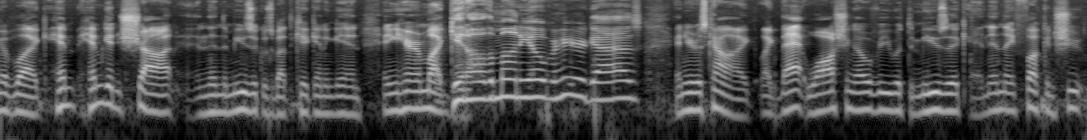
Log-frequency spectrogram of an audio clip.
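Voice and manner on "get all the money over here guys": high, loud mock villain call. Podcaster imitating the villain calling out. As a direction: bark the order across the room like the bad guy.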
